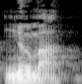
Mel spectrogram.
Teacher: But I have a feeling that in Greek, as in English, they tended to just, the P tended to just drop out. So you would normally just hear pneuma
